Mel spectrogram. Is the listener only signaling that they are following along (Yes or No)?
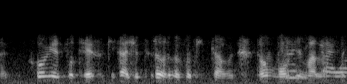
No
